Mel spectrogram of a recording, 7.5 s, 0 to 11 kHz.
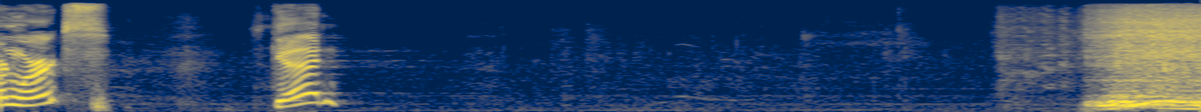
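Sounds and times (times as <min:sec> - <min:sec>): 
speech: 0:00.0 - 0:00.8, 0:01.7 - 0:02.2
car engine starting: 0:06.2 - 0:07.4.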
